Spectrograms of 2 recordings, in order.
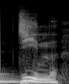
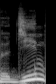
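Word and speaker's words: Diem: Mais nous avons découvert la semaine dernière, grâce à notre ami Detlef Dim, alors je ne sais pas si je le prononce bien, qui est un maître tailleur de Munich en Allemagne.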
